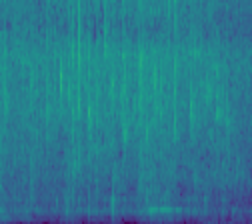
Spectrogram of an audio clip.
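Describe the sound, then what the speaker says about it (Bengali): Chicken pakoras deep-fry in oil, a close, continuous bubbling sizzle with faint scraping, heard alone without talk. "এই যে চিকেন পকোড়া ভাজা হচ্ছে"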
